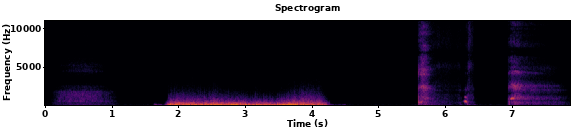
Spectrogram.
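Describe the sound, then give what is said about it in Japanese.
ASMR breath blown into the ear: a soft puff, then one long, loud, rushing blow lasting a couple of seconds, followed after a pause by a few short breathy bursts, with no talk. “びっくりさせてしまってごめんなさい。ついつい可愛らしいお耳が見えてしまったものなので、お耳に息を吹きかけたとき、”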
